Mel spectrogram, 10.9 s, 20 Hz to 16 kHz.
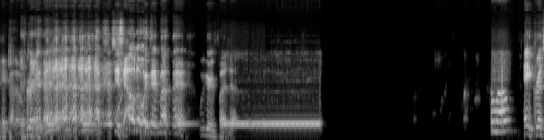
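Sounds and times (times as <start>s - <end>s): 
laughter: 0.0s - 3.7s
speech: 0.0s - 4.9s, 9.8s - 10.8s
steady telephone tone: 4.5s - 6.5s.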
